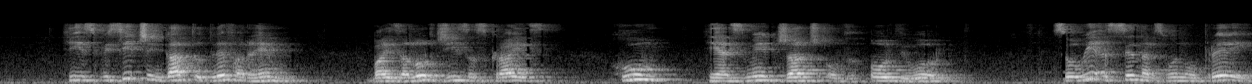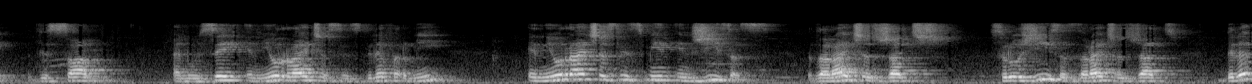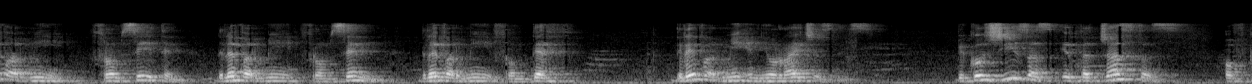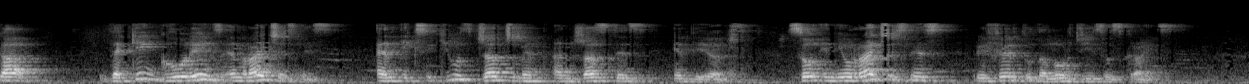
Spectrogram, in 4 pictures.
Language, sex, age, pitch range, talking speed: English, male, 50-69, 150-195 Hz, 120 wpm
